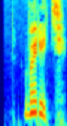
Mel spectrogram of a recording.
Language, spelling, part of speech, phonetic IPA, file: Russian, варить, verb, [vɐˈrʲitʲ], Ru-варить.ogg
- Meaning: 1. to cook, to boil 2. to brew (beer) 3. to found, to weld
